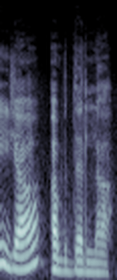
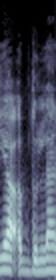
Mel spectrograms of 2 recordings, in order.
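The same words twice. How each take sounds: First: 'Abd' is followed by an 'a' vowel. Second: 'Abd' is followed by an 'u' vowel. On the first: The speaker calls it right. "मंसूब होता है" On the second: The speaker calls it wrong. "नहीं पढ़ेंगे"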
